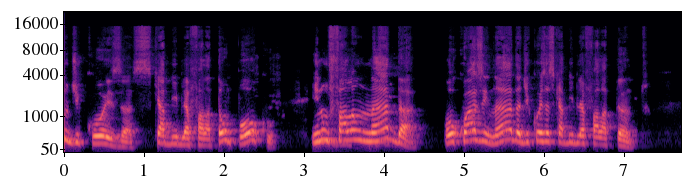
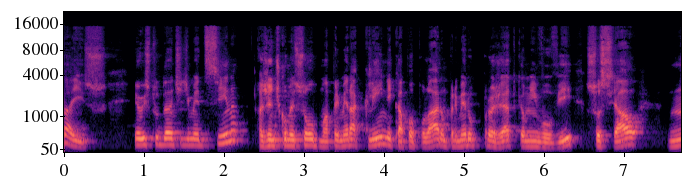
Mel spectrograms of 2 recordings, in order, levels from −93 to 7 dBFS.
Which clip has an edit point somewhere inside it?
second; 3 cuts; at 2.3 s, 3.2 s, 6.5 s

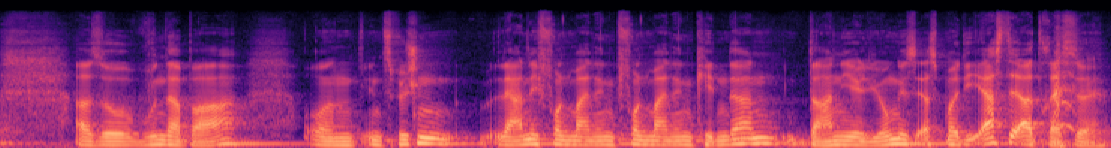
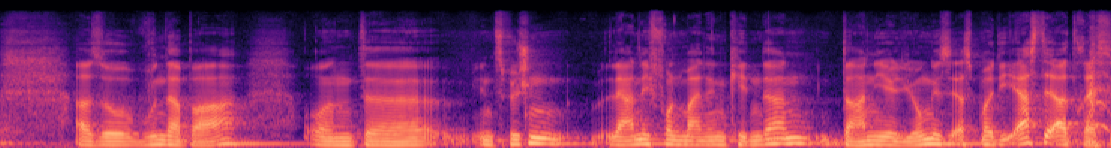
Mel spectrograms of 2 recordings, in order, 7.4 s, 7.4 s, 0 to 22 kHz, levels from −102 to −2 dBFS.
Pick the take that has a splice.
first; 2 cuts; at 2.4 s, 4.1 s

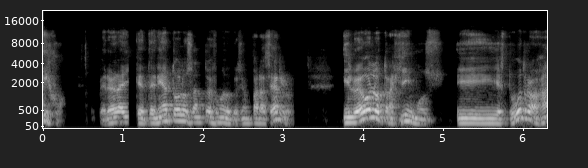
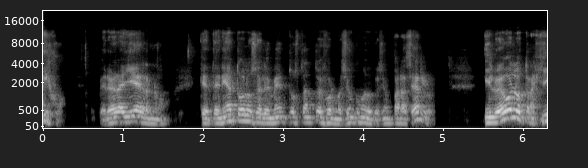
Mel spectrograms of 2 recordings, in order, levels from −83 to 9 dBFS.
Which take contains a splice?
first; 3 cuts; at 1.0 s, 1.8 s, 2.1 s

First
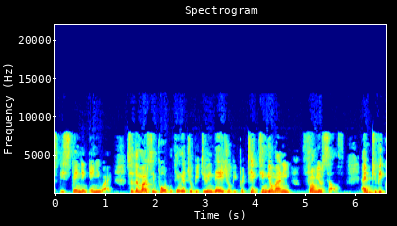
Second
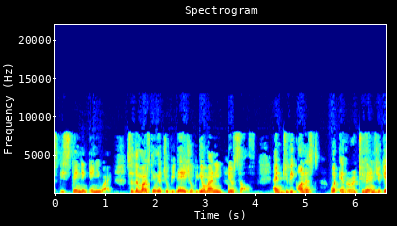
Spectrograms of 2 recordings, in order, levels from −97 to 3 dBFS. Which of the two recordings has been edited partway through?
second; 5 cuts; at 1.9 s, 2.4 s, 2.9 s, 3.5 s, 4.8 s

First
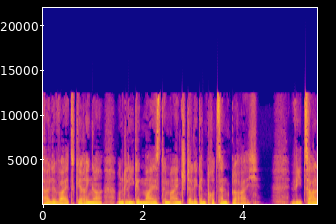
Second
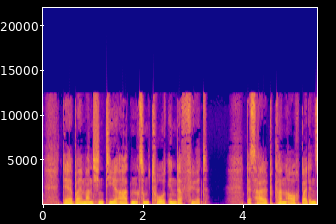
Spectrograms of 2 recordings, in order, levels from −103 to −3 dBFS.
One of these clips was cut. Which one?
second; 3 cuts; at 1.9 s, 2.5 s, 2.8 s

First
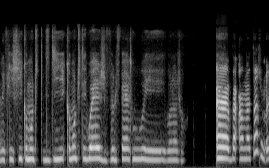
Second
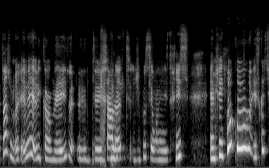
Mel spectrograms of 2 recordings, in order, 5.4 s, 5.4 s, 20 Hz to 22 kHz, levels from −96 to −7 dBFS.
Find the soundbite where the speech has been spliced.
first; 2 cuts; at 1.7 s, 2.6 s

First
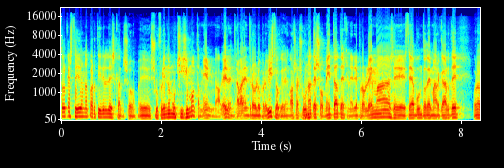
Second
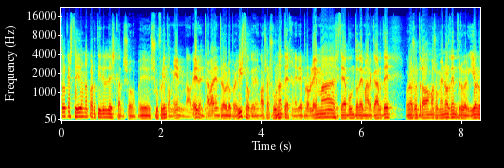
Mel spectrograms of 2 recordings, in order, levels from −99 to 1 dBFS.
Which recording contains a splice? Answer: second; 3 cuts; at 2.1 s, 4.5 s, 5.5 s

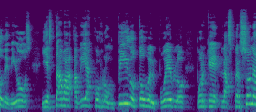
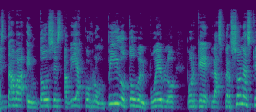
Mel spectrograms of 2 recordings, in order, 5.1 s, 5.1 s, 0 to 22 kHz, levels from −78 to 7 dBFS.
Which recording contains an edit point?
first; 1 cut; at 1.4 s

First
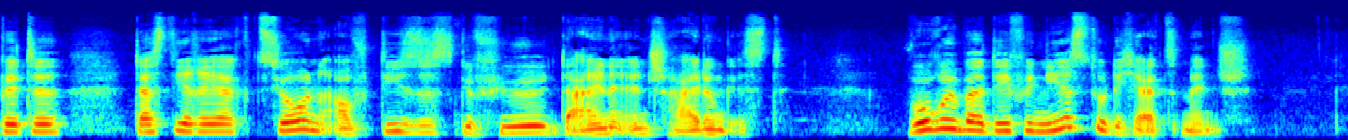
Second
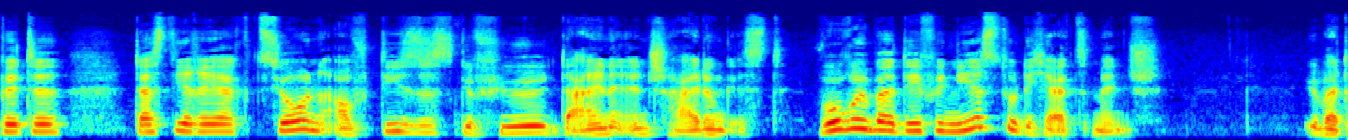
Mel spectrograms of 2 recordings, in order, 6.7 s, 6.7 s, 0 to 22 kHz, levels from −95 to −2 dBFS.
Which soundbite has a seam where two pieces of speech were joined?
second; 1 cut; at 4.0 s

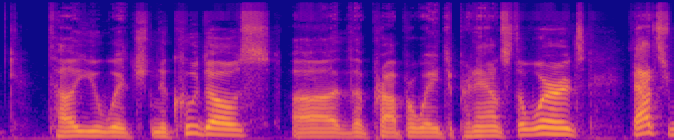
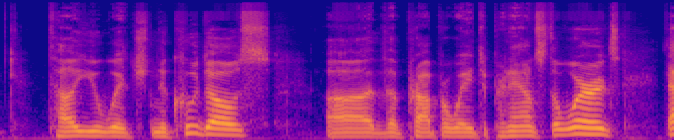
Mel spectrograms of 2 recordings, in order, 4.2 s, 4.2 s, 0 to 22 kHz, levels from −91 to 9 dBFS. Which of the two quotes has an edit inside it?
first; 1 cut; at 1.7 s

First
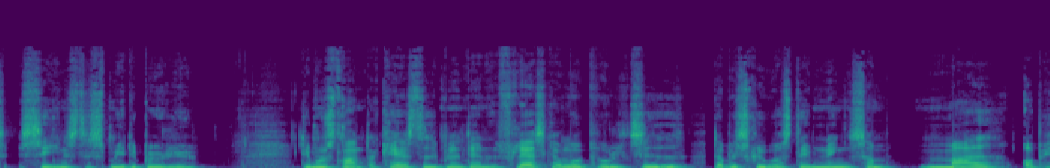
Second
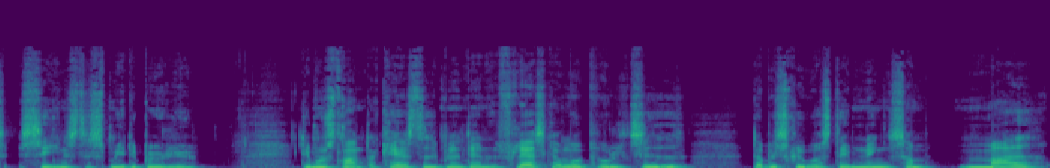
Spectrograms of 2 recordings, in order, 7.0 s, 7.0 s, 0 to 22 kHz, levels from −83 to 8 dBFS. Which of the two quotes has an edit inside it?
first; 1 cut; at 4.7 s

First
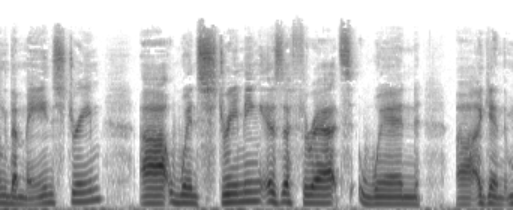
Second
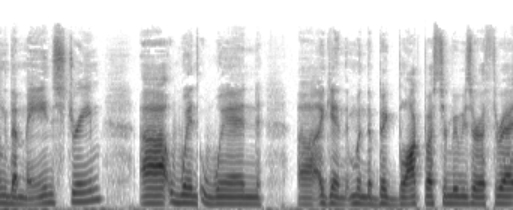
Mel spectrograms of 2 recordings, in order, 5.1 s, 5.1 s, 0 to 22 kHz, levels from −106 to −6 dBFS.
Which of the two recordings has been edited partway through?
second; 1 cut; at 2.0 s

